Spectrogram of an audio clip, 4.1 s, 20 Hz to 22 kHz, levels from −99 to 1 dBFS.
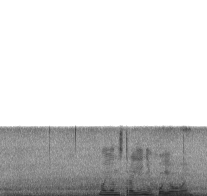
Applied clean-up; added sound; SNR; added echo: none; none; none; none.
